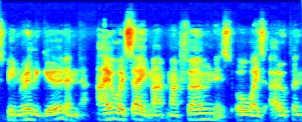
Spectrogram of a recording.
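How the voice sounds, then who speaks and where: A man with an English accent, fairly high-pitched, with a bright, sharp tone. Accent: English accent, picking up Southern words. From England. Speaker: realtor. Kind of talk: interview chat.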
